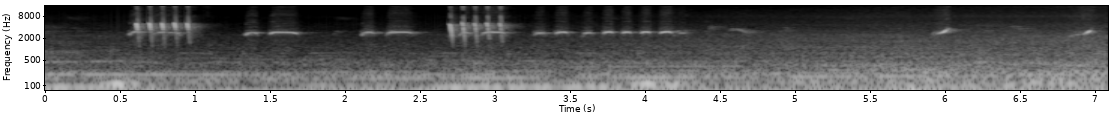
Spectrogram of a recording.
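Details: Young ciblek (Bar-winged prinia) lure bird: harsh, buzzy stuttered bursts alternating with runs of clear, evenly spaced whistled notes, then a few faint rising chirps, with low hum in the background.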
